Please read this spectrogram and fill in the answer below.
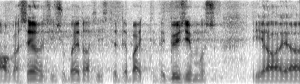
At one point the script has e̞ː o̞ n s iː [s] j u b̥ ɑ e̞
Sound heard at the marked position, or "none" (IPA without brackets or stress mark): s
